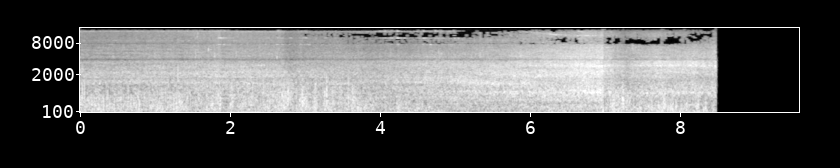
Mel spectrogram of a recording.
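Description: Tyres roll loudly on asphalt.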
